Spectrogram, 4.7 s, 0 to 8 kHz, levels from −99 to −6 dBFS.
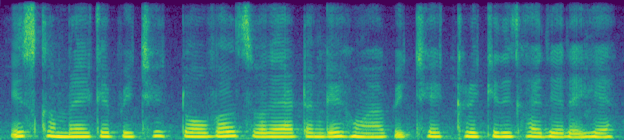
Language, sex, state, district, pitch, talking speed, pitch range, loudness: Hindi, female, Uttar Pradesh, Lalitpur, 220 Hz, 180 wpm, 215-230 Hz, -12 LUFS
